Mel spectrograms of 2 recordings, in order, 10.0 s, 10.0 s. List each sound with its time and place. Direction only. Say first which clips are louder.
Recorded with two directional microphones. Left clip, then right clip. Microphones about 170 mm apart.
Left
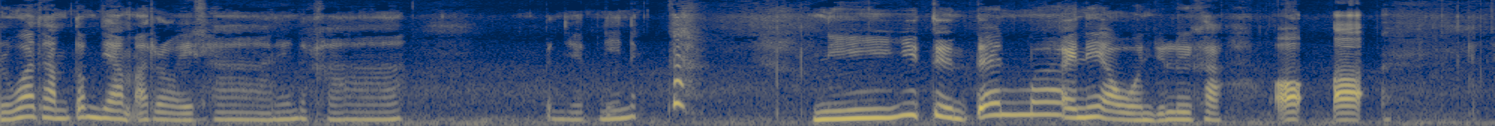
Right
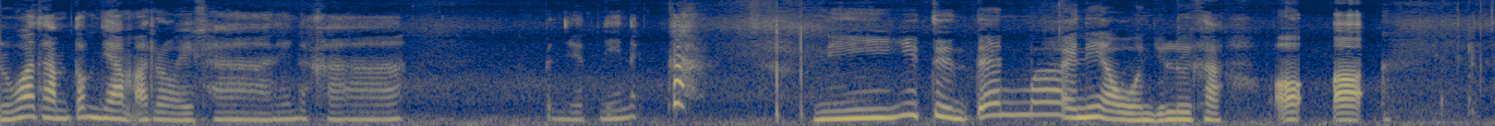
0.0 s speech: even; 15° left (ahead or behind)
